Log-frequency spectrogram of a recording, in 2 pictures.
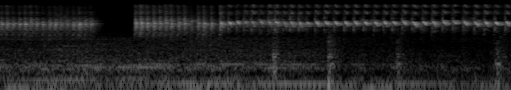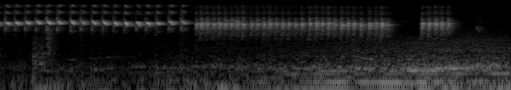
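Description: Orange-bellied leafbird (cucak cungkok) singing a very fast, rolled trill, held for long stretches and broken only briefly about a second in and again near the end.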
